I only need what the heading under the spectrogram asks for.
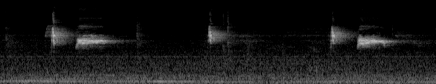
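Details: Scarlet tanager (Piranga olivacea), a West Virginia forest bird, gives its distinctive two-part chip-burr call three times, about every 1.4 seconds: a sharp high chip, then a lower, hoarse burry note.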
